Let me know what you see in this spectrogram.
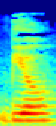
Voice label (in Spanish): "vio", Silabas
